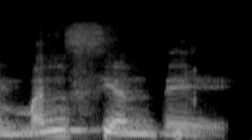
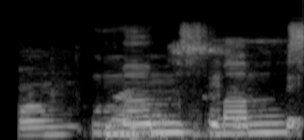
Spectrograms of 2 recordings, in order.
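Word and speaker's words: मंस्यन्ते: So I thought I heard somebody say mansyante. What is the correct pronunciation? Mamsyante. Why is mamsyante correct pronunciation? Anuswara is followed by sa. Sa varga. Okay, so it has to be mam and not man.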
